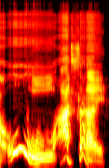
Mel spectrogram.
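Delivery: mock posh Englishman; a hammed-up posh ooh; posh exclamation. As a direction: play a startled toff. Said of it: "He's like".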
